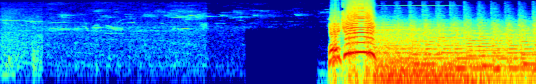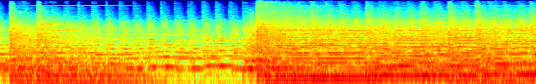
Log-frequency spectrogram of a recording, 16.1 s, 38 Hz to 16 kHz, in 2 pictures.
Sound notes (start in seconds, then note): 5.1 foreign, shouts!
